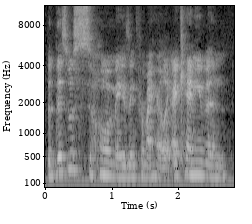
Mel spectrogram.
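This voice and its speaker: A woman's voice: mid-range voice, brisk. A young woman in her twenties reviewing hair products to camera from her bedroom, chatty and enthusiastic with a lot of ums and likes, and a little stuffed up and nasal from a cold. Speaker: beauty vlogger. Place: bedroom, indoors. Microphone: camera in front, seated. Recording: echoey room with faint hum.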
